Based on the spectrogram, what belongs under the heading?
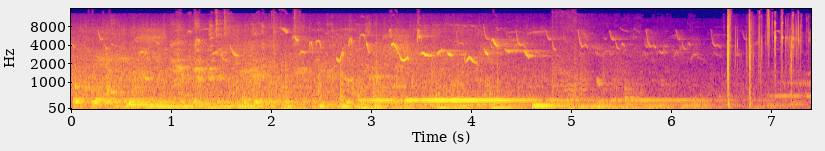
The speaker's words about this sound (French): Le caquettement des poules de Nono.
